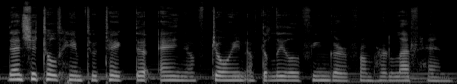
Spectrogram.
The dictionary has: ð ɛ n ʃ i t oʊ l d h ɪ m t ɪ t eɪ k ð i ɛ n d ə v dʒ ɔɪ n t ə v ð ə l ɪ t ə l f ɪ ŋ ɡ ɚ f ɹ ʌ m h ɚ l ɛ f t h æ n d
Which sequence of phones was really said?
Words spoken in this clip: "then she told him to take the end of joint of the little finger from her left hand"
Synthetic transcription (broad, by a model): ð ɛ n ʃ i t oʊ l d h ɪ m t ɪ t eɪ k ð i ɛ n ə v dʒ ɔɪ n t ə v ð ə l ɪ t l f ɪ ŋ ɡ ɚ f ɹ ʌ m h ɚ l ɛ f t h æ n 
